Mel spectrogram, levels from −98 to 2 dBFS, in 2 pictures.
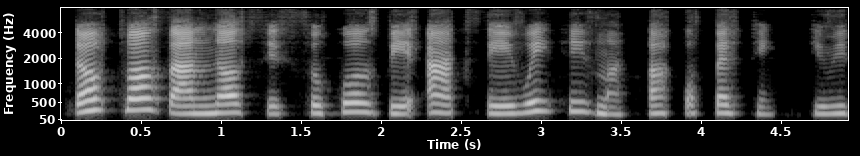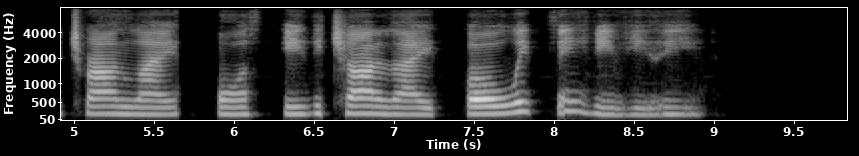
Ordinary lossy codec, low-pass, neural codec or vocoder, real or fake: none; none; codec, 16 kHz, 0.5 kbps, FunCodec, trained on LibriTTS, 25 frames a second; fake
